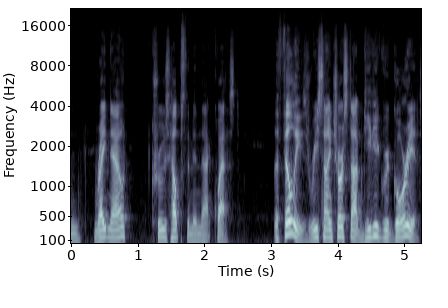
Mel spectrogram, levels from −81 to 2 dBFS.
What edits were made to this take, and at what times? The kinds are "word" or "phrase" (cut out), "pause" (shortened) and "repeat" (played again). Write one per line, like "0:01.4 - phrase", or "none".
0:03.0 - word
